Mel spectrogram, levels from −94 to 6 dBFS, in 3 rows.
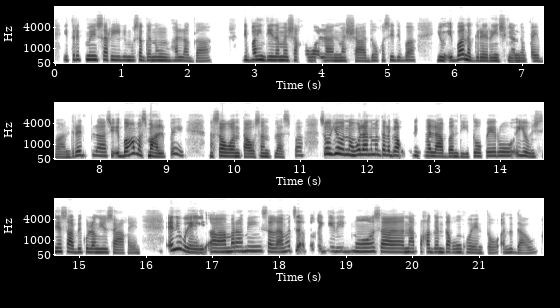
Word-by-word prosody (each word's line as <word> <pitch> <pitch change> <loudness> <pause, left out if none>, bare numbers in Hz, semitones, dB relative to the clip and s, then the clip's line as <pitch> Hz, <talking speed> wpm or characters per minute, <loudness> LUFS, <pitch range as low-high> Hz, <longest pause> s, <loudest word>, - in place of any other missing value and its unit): i-treat 250 +1 -5
mo 245 - +6
yung 245 -1 +3
sarili 225 -2 -2
mo 210 - 0
sa 225 +1 -4
gano'ng 205 -1 0
halaga. 180 -3 -7 0.5
'Di 230 - -1
ba 215 - -2
hindi 225 -2 +4
naman 215 0 +3
siya 210 0 -3
kawalan 195 -2 -4
masyado 185 0 -5
kasi 200 +2 -6
'di 205 -2 -6
ba 105 -1 -5 0.3
yung 205 -2 0
iba 260 +9 +3
nagre-range 190 -3 -1
nga 180 - -4
ng 180 -1 -2
500 175 - -3
plus, 245 -3 -2
yung 205 - 0
iba 245 +5 +5
nga 380 - +4
mas 295 -8 0
mahal 200 -4 +5
pa, 220 - -7
eh, 295 - -5 0.4
nasa 230 +2 +4
1,000 200 -3 +2
plus 185 -3 -7
pa. 270 -1 -7 0.2
So, 365 0 +6
yun 350 -3 +6
'no, 290 - +5
wala 320 0 +7
naman 320 0 -1
talaga 280 -4 +2
akong 250 - -16
pinaglalaban 215 -5 +1
dito, 195 +4 -3
pero 240 0 0
iyon 235 -6 +1
sinasabi 230 -1 +1
ko 225 - -3
lang 215 0 +2
yun 210 -1 0
sakin. 175 - -7 0.4
Anyway, 330 - +4 0.2
ah, 240 0 +3
maraming 280 +2 0
salamat 250 +3 -1
sa - - -2
pakikinig 255 -2 -9
mo 255 0 0
sa 230 -2 +1
napakaganda 230 -1 -2
kong 215 +1 -3
kwento, 190 -3 -9
ano 200 +3 -7
daw. 175 0 -9
220 Hz, 180 wpm, -22 LUFS, 195-250 Hz, 0.5 s, wala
